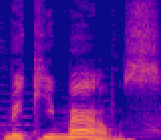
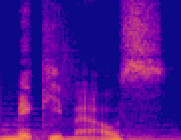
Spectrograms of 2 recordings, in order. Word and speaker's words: Mickey Mouse: this a mini yeah it's Mickey Mouse not Mickey Mouse you don't emphasize the Mickey part I think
